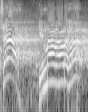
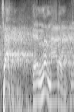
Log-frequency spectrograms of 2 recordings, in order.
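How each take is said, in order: First: It is said in a delighted, admiring tone. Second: It is said in a scornful, disgusted tone. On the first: The play was wonderful. "அமோகமா இருந்துச்சுன்னு அர்த்தம்" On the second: The play made no sense at all. "மசுரூர விளங்கலைன்னு அர்த்தம்"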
